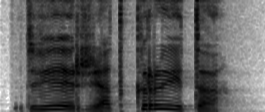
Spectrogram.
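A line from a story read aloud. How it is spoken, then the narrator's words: Moaning woman. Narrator (Russian): простонала она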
